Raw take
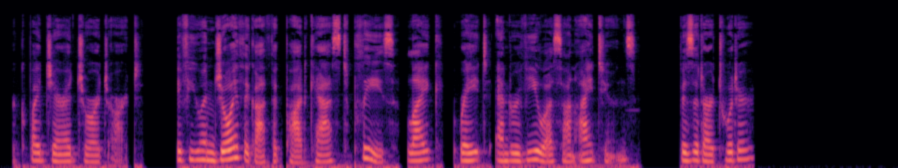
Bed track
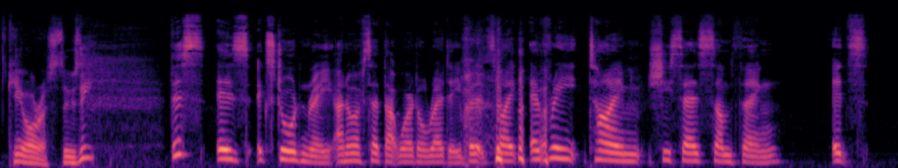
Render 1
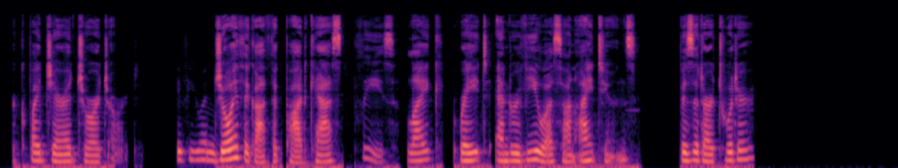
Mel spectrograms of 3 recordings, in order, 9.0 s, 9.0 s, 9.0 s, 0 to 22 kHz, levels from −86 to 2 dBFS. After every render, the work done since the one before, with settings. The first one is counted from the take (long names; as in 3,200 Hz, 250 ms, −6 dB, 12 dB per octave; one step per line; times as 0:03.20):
0:01.14–0:02.15: resonant band-pass 360 Hz, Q 1.8
0:03.43–0:04.48: fade in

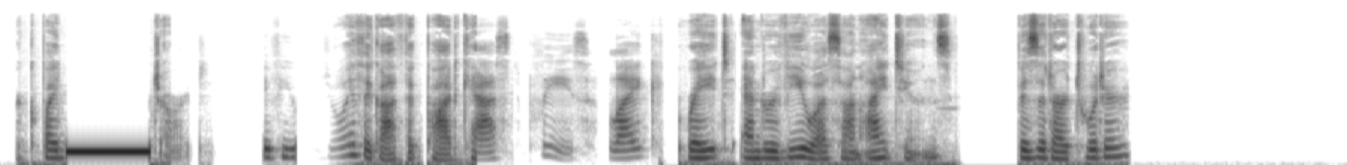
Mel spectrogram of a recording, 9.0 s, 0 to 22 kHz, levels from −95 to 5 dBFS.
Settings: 0:00.45–0:01.01: beep over 338 Hz −10 dBFS
0:01.98–0:02.39: fade in exponential
0:03.18–0:04.41: band-pass filter 620–2,900 Hz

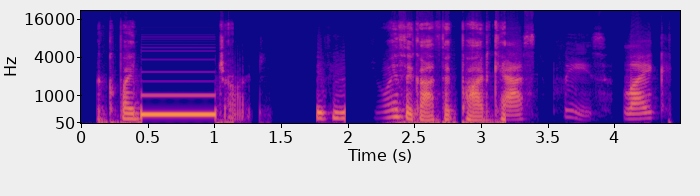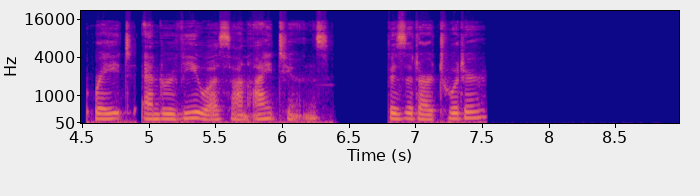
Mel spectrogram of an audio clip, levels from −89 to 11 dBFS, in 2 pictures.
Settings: leveller curve on the samples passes 1
downward compressor 3 to 1, threshold −19 dBFS, peak gain reduction 7 dB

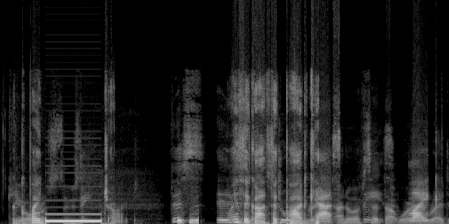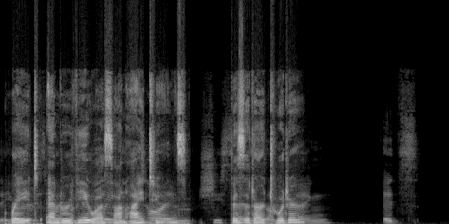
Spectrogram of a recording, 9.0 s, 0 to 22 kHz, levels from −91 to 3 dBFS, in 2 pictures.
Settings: mix in bed track −10.5 dB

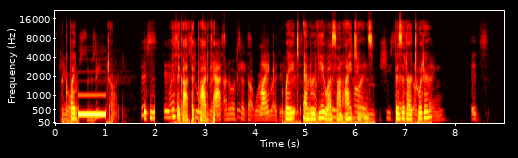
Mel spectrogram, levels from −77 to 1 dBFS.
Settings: level +6 dB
